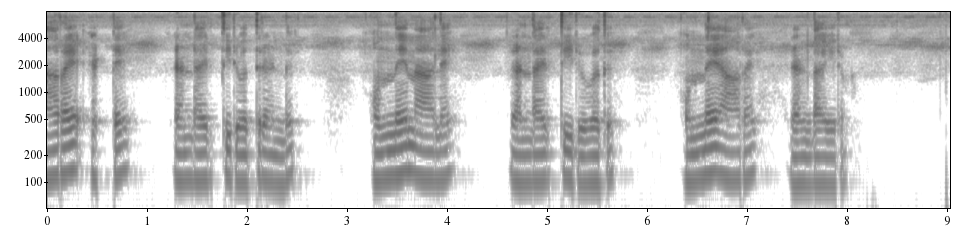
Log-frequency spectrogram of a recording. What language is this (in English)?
Malayalam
